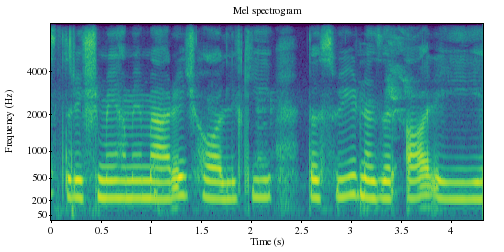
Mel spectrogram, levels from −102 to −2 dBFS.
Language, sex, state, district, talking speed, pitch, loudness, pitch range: Hindi, female, Jharkhand, Palamu, 140 wpm, 235 Hz, -15 LUFS, 225-245 Hz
